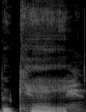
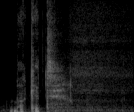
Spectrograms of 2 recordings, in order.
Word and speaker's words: Bucket: It's pronounced bouquet, not bucket.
